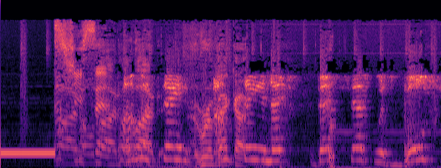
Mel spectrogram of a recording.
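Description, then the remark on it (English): A steady, even telephone line tone of an incoming call hums for about half a second, then voices talk over the line, and the tone briefly returns at the very end. “Oh my God, is that him on the phone?”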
